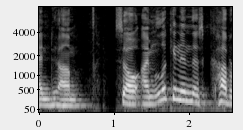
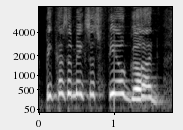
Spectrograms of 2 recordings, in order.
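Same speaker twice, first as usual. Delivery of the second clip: put-on loud, high girlish retort; girl candle; 9 dB louder than usual. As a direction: insist in a loud squeaky voice. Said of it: "and she goes".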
